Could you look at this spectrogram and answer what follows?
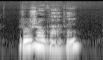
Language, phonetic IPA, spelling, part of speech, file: Polish, [ˌruʒɔˈvavɨ], różowawy, adjective, LL-Q809 (pol)-różowawy.wav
